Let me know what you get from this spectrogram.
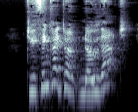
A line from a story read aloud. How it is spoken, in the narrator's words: He asked sharply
